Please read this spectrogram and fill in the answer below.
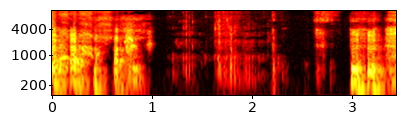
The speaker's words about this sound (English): Perfect. I just needed a drink. I just needed a sip of water.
